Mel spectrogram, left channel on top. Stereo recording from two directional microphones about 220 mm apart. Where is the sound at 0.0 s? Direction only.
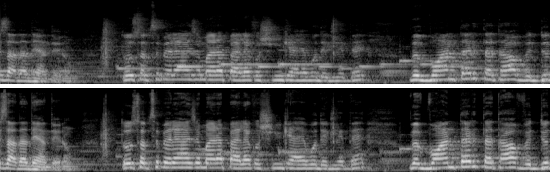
50° right (ahead or behind).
